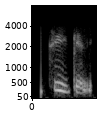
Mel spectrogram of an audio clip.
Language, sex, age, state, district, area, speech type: Punjabi, female, 18-30, Punjab, Patiala, rural, conversation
